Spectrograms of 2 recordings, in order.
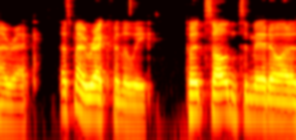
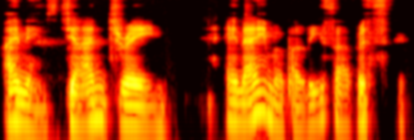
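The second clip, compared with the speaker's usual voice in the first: slow, put-on police officer voice; slow cop voice; 3 semitones lower than usual. Co-host offering a voice option, in a slow put-on cop voice. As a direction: introduce yourself slowly like a gruff cop. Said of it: "pick whichever voice you like more".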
